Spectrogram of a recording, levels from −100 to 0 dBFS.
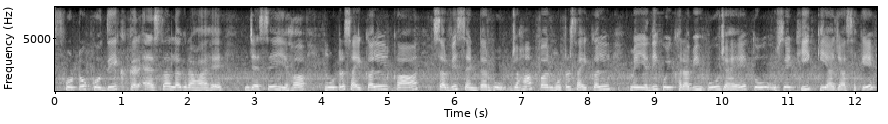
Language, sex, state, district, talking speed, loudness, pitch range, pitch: Hindi, female, Bihar, Samastipur, 135 wpm, -14 LUFS, 205-265 Hz, 225 Hz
